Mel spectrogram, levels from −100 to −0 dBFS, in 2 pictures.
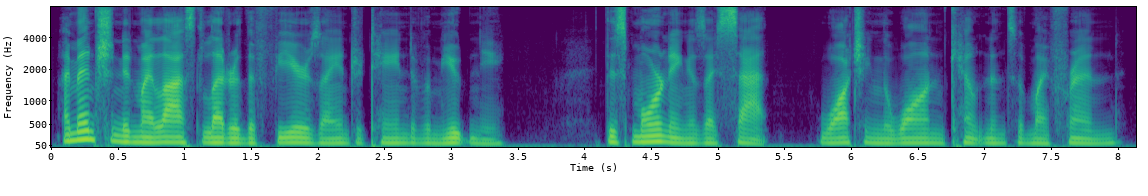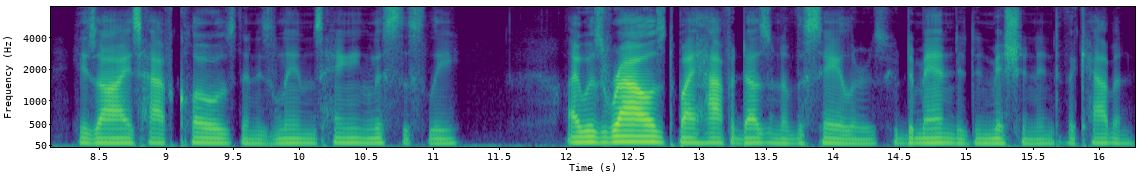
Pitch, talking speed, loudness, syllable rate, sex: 100 Hz, 175 wpm, -24 LUFS, 5.4 syllables/s, male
